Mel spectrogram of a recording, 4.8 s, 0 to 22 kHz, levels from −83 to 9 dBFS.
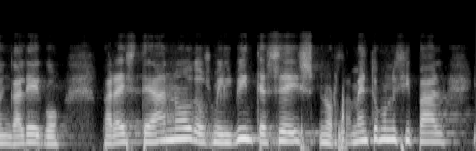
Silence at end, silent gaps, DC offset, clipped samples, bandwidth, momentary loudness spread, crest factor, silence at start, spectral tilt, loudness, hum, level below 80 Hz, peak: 0.1 s; none; under 0.1%; under 0.1%; 7.8 kHz; 6 LU; 14 dB; 0 s; -6.5 dB/octave; -13 LUFS; none; -38 dBFS; 0 dBFS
